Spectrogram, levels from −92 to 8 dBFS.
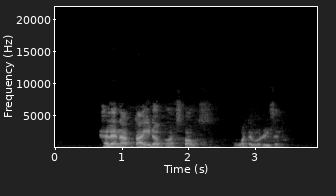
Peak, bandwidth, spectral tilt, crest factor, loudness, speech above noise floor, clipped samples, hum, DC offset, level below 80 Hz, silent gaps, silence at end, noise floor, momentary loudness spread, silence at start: -20 dBFS; 7.8 kHz; -4.5 dB/octave; 20 dB; -37 LUFS; 48 dB; under 0.1%; none; under 0.1%; -74 dBFS; none; 0.55 s; -86 dBFS; 17 LU; 0.65 s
